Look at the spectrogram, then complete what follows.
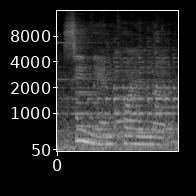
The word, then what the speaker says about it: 新年快乐: Yang sebenarnya Imlek itu kalau dalam pengucapan orang Chinese itu Xinyan, Oh, tahun baru. Kuaile itu ya. Kuaile gitu, bahagia. Jadi Hmm. sepanjang tahun itu bahagia. Jadi pengucapannya itu Xinyan Kuaile.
